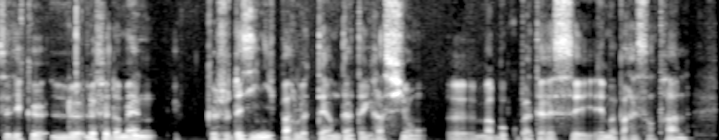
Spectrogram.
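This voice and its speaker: A man speaks with a very deep, low pitch and a dark, mellow, somewhat breathy tone. His intonation is lively at a moderate pace, the sound dry and close with no echo. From Switzerland, Basel. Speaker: philosopher and sinologist. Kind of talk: radio interview. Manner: halting.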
